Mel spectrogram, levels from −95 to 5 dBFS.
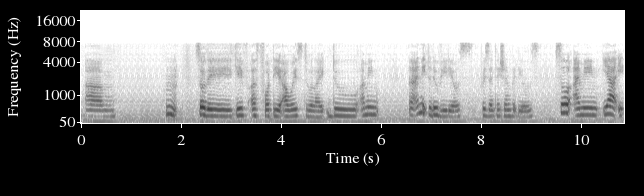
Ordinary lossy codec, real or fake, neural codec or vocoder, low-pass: none; fake; codec, 16 kHz, 0.4 kbps, LongCat-Audio-Codec; none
